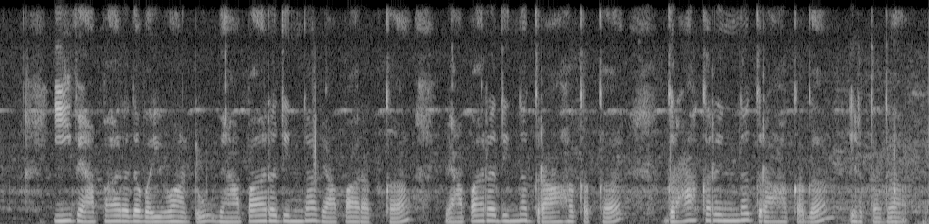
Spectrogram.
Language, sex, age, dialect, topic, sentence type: Kannada, female, 31-35, Dharwad Kannada, banking, statement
